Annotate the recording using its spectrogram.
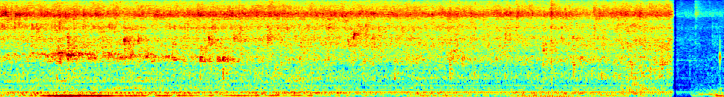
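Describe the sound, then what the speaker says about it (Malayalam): Masala-coated fish frying in hot oil, Kerala style, a steady loud sizzle and hiss that holds for several seconds before cutting off abruptly. "ഇനി നമ്മൾ ഈ ചൂടായ എണ്ണയിലേക്ക് ഓരോ മീനും ഇട്ട് കൊടുക്കുക"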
